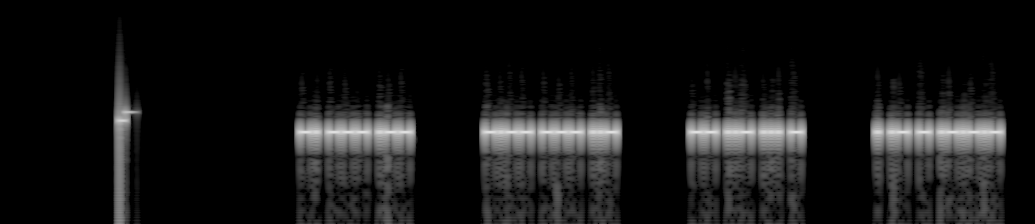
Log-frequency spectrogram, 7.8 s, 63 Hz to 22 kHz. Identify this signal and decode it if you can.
Morse code, heard as a keyed tone, about 41 wpm, 700 Hz. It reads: NOW YOU MUST EAT.
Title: 3x Word-Spacing - Sentences from Top 300 Words - 45wpm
